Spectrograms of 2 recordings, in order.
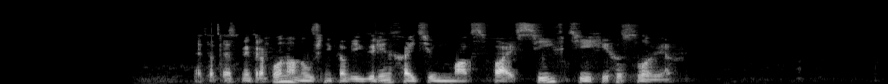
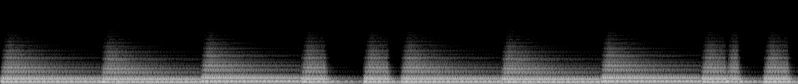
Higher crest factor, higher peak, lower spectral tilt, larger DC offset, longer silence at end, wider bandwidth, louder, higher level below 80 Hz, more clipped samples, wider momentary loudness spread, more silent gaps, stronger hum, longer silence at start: first, 22 dB vs 10 dB; first, -2 dBFS vs -10 dBFS; second, -6.5 dB/octave vs -12 dB/octave; neither; first, 2.15 s vs 0 s; first, 7.4 kHz vs 3.6 kHz; about the same, -21 LUFS vs -21 LUFS; second, -64 dBFS vs -36 dBFS; neither; first, 9 LU vs 3 LU; neither; neither; first, 1.95 s vs 0 s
